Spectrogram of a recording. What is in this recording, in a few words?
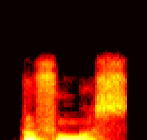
"perforce", Indian; Dictionary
